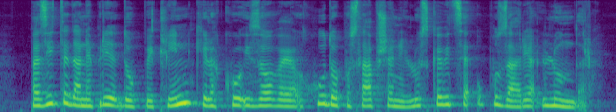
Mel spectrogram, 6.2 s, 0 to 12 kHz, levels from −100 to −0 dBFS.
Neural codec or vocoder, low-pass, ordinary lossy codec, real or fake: none; none; none; real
